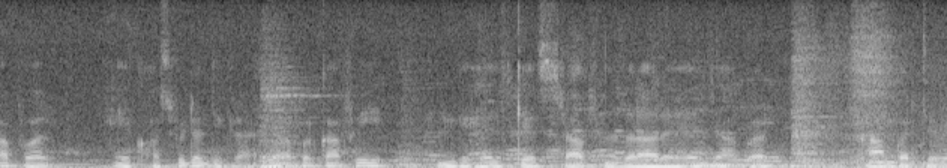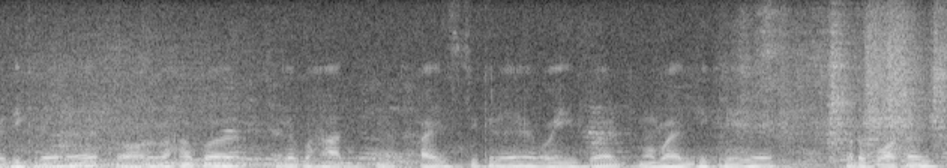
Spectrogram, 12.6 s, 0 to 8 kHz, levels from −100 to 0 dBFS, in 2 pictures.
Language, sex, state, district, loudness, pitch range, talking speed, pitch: Hindi, male, Bihar, Darbhanga, -16 LUFS, 100-110 Hz, 200 wpm, 105 Hz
